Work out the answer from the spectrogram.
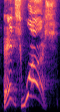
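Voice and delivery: very high, emphatic giant; alarmed cry. A narrator's reading. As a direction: cry it as a dire warning. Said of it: "cried the B F G".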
